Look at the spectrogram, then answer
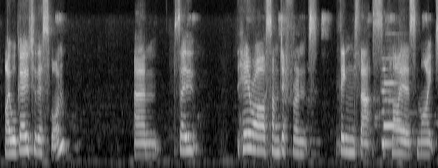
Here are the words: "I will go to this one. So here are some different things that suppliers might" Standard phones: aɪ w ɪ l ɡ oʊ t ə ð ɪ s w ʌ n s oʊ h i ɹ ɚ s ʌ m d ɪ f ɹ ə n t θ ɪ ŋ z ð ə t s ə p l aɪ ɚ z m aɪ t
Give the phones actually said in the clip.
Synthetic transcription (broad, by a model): aɪ w ɪ l ɡ oʊ t ə ð ɪ s w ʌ n s oʊ h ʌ ɹ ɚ s ʌ m d ɪ f ɹ ə n t θ ɪ ŋ z ð ə t s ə p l aɪ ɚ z m aɪ t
